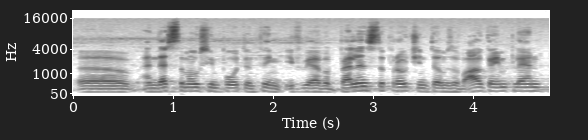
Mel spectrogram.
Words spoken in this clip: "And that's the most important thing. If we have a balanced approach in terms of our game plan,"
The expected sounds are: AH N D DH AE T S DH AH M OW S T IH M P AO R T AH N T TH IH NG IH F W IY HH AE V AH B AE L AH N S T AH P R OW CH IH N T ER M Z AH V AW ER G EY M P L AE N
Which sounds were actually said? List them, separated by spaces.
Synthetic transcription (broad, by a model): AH N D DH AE T S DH AH M OW S T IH M P AO T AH N T TH IH NG IH F W IY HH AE V AH B AE L AH N S T AH P R OW CH IH N T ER M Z AH V AW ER G EY M P L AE N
